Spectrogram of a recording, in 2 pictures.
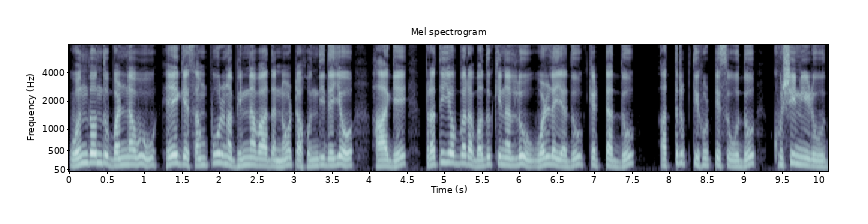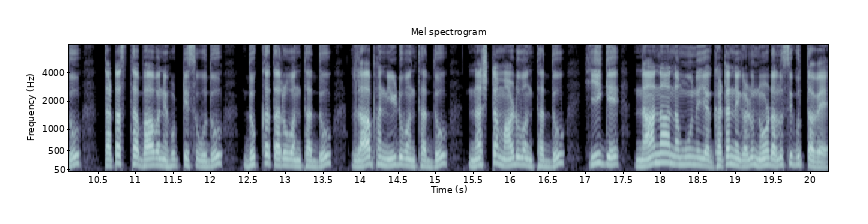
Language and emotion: Kannada, neutral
